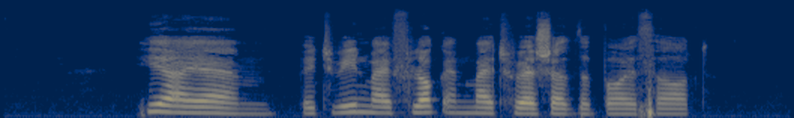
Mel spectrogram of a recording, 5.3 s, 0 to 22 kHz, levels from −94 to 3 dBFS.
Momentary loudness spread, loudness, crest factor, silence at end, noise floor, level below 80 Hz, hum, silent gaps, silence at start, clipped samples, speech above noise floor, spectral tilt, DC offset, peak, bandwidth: 12 LU; -40 LUFS; 20 dB; 0.7 s; -82 dBFS; -74 dBFS; 50 Hz at -70 dBFS; none; 1 s; under 0.1%; 42 dB; -3.5 dB/octave; under 0.1%; -22 dBFS; 14.5 kHz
